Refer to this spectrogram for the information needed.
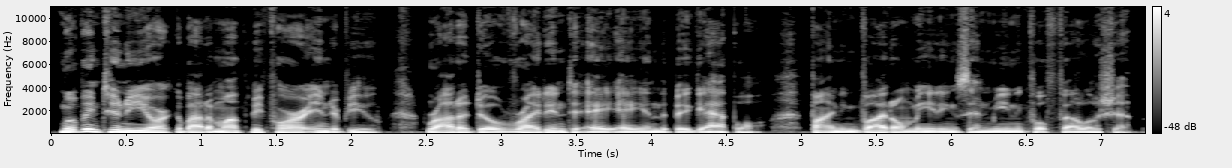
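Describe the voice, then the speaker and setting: Deep-voiced older male podcast host. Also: expressive, fast talker, few pauses, no room sound, studio quality. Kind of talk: scripted intro then casual interview.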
